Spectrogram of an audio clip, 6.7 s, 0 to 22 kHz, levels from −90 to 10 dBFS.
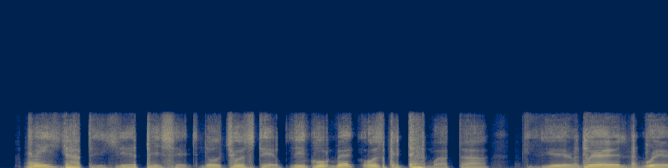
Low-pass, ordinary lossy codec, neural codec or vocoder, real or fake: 7.2 kHz; none; codec, 16 kHz, 1 kbps, FunCodec, trained on LibriTTS, 50 frames a second; fake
